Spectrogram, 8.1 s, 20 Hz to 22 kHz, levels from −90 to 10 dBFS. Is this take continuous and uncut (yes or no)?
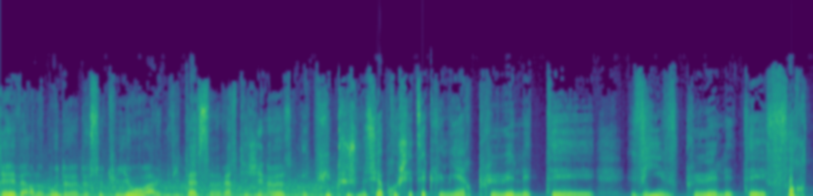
no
